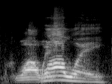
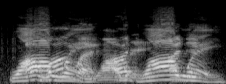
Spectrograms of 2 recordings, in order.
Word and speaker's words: Huawei: All right, so Gary says Huawei is pronounced Huawei. Huawei. W-A-H-W-A-Y. Huawei.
